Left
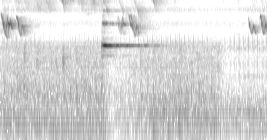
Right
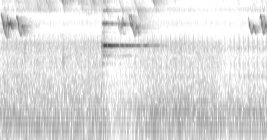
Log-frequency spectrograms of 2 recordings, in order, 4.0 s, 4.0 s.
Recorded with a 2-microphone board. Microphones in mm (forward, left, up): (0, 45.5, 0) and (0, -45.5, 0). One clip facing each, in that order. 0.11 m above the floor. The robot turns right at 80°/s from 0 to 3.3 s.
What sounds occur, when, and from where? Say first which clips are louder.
1.5 s a flute: left 4 dB; 55° left (ahead or behind), 3 m; by 1.8 s 30° left (ahead or behind), 3 m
